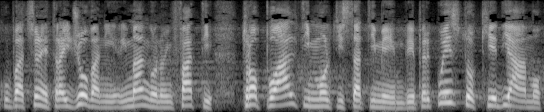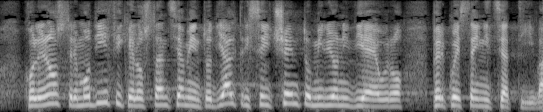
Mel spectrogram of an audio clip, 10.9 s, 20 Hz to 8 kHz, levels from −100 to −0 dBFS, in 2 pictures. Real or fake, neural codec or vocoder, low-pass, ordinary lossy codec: real; none; none; none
